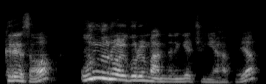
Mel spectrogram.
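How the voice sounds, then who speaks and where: A middle-aged man lectures at a staff training session in a lively, swooping voice that rises and falls with emphasis. His tone is somewhat husky, a little higher than most men's, and he leans on fillers as he explains. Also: quick pace, highs cut off. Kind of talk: safety and customer service training lecture.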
